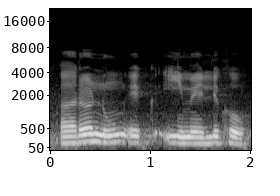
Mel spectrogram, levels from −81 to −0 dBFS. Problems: none marked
